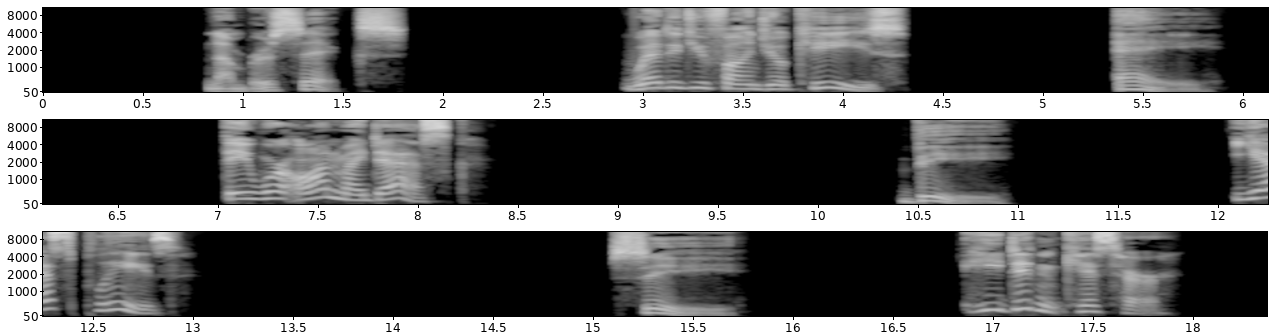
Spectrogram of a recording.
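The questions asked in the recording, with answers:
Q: Where did you find your keys?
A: A: They were on my desk.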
